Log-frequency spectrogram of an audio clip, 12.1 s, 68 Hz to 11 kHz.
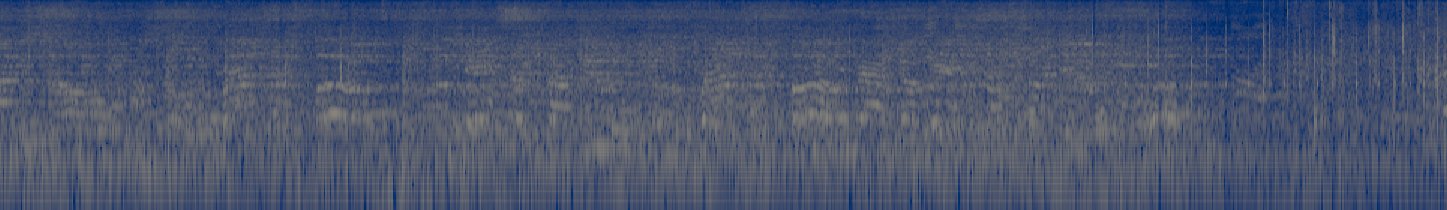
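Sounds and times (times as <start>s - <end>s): music: 0.0s - 11.1s
people's voices: 0.0s - 12.0s.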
